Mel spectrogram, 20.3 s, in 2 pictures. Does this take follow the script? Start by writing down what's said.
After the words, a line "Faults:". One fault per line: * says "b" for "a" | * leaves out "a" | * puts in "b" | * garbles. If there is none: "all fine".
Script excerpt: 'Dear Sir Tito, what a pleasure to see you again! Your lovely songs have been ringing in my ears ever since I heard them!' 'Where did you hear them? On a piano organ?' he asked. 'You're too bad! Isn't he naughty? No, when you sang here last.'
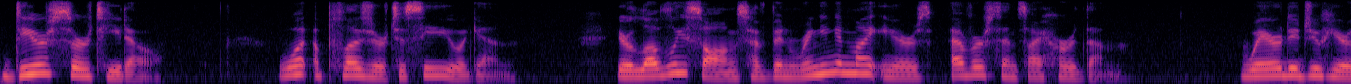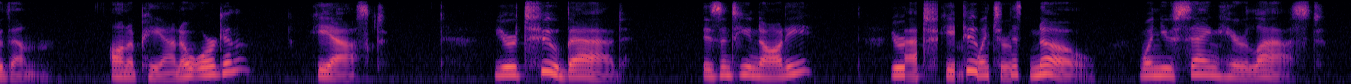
'Dear Sir Tito, what a pleasure to see you again! Your lovely songs have been ringing in my ears ever since I heard them!' 'Where did you hear them? On a piano organ?' he asked. 'You're too bad! Isn't he naughty? [garbled] No, when you sang here last.'
Faults:
* garbles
